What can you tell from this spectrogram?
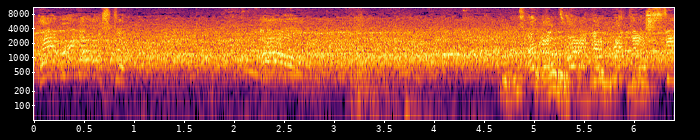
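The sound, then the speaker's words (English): A capacity crowd at a WCW event in Jacksonville roars loudly and steadily for wrestler Steamboat's entrance, a dense wash of cheering and shouting with scattered voices rising above it and a few sharp thuds. “Listen to this explosion! Oh, boy, yeah. Big pop for the Steamboat.”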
